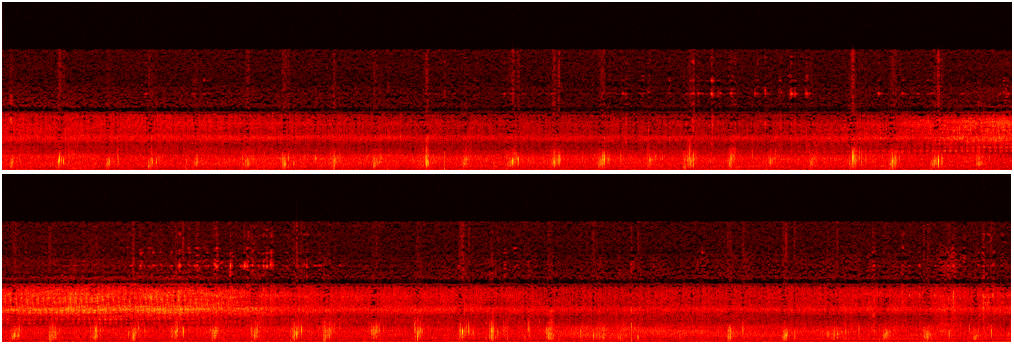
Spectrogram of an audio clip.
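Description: Footsteps on a gravel path, about two steps a second, each a short crunch.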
